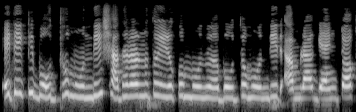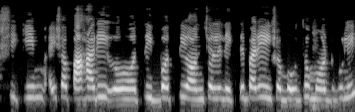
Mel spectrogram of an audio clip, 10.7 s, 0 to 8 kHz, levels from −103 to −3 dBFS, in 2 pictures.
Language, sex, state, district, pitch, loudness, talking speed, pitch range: Bengali, female, West Bengal, Dakshin Dinajpur, 275 Hz, -25 LUFS, 120 wpm, 260-295 Hz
